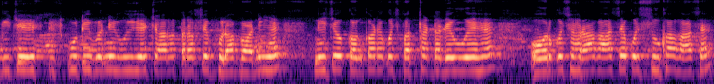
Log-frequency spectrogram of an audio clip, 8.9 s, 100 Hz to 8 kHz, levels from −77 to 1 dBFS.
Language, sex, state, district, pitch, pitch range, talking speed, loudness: Hindi, male, Uttar Pradesh, Hamirpur, 210 Hz, 200-215 Hz, 195 wpm, -15 LUFS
